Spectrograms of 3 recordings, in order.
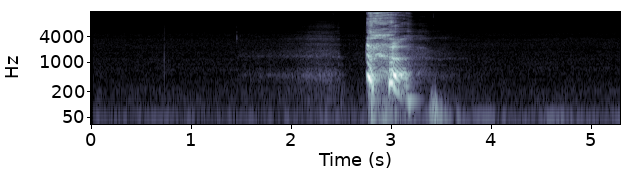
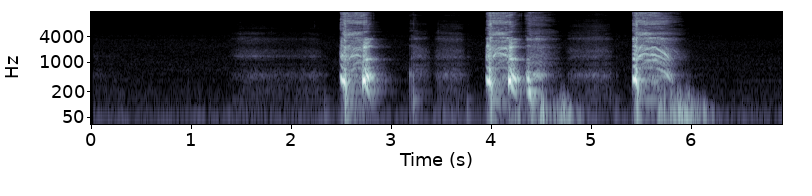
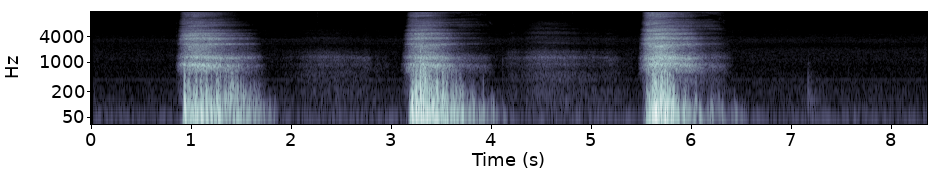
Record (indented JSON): {
  "cough_length": "5.3 s",
  "cough_amplitude": 32768,
  "cough_signal_mean_std_ratio": 0.18,
  "three_cough_length": "6.9 s",
  "three_cough_amplitude": 26762,
  "three_cough_signal_mean_std_ratio": 0.27,
  "exhalation_length": "8.4 s",
  "exhalation_amplitude": 17195,
  "exhalation_signal_mean_std_ratio": 0.32,
  "survey_phase": "beta (2021-08-13 to 2022-03-07)",
  "age": "18-44",
  "gender": "Male",
  "wearing_mask": "No",
  "symptom_runny_or_blocked_nose": true,
  "symptom_diarrhoea": true,
  "symptom_fatigue": true,
  "symptom_fever_high_temperature": true,
  "symptom_headache": true,
  "smoker_status": "Never smoked",
  "respiratory_condition_asthma": false,
  "respiratory_condition_other": false,
  "recruitment_source": "Test and Trace",
  "submission_delay": "2 days",
  "covid_test_result": "Positive",
  "covid_test_method": "RT-qPCR",
  "covid_ct_value": 21.2,
  "covid_ct_gene": "ORF1ab gene",
  "covid_ct_mean": 22.5,
  "covid_viral_load": "43000 copies/ml",
  "covid_viral_load_category": "Low viral load (10K-1M copies/ml)"
}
